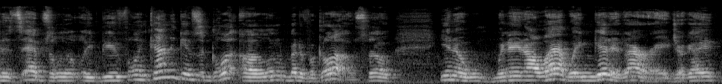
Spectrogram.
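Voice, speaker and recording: A woman's voice: on the low side, distant mic. Chatty Texas woman, roomy and off-mic. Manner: chatty, calls viewers girlfriend. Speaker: skincare vlogger. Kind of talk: casual Q&A to camera. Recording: echoey room, off-mic, faint hum.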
